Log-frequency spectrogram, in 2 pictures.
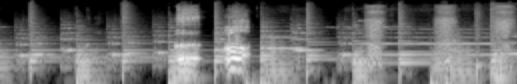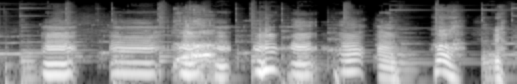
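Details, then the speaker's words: Acted, comic burping by a puppet butterfly in a comedy short: repeated loud, drawn-out burps over children's music. Not a real patient. "that all you do? Burp? Well, I'm going to name you Burp Earl."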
